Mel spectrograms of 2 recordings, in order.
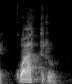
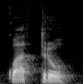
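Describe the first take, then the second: First: "quatro" ending in tru; Portuguese pronunciation. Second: "quatro" slowly with full final TRO; over-pronounce the o of "quatro"; wrong pronunciation. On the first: Teacher corrects the ending, Portuguese pronunciation. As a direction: turn final o of "quatro" into u. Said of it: "esse O no final soa como U". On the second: Teacher shows what it isn't, wrong pronunciation. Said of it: "Então, não é". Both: Shown as a demonstration.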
